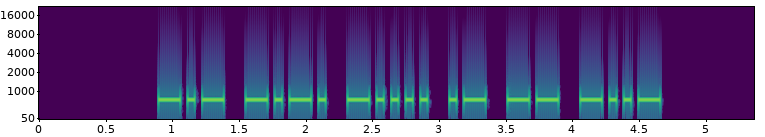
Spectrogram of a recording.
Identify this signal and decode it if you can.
Morse code, heard as a keyed tone, about 22 wpm, 700 Hz. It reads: KC6AMX
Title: USA Call Signs - 6 Characters - 4x Character Spacing - 22wpm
